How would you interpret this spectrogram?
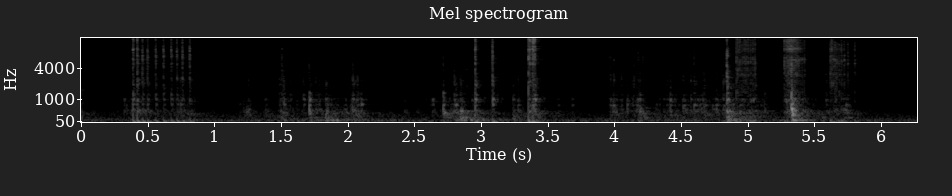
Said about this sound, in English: Once you have the big wrench on the motor pulley to hold it while you're taking the front nut off, we can grab our socket.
